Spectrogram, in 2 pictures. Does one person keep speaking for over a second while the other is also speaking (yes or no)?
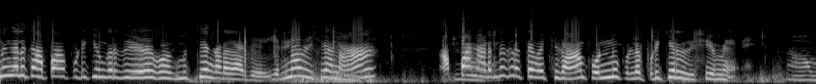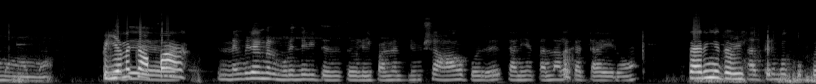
no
